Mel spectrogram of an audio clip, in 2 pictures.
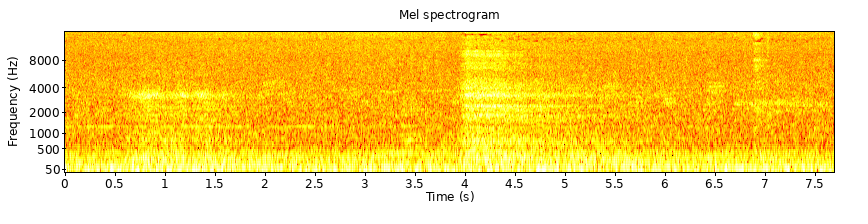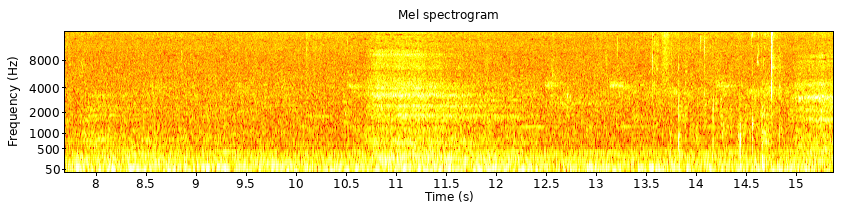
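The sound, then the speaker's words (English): Quiet breathing: two slow, airy breaths several seconds apart, each a soft whooshing swell that fades back into a low hum, with no talking. “But take a few breaths in and out, and as you're breathing in and out, try to the best of your ability, to connect with that thing inside of you that we call God.”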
